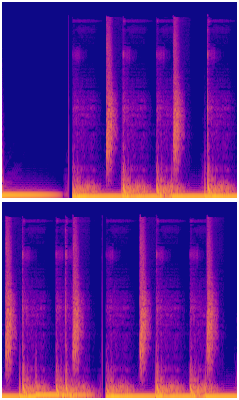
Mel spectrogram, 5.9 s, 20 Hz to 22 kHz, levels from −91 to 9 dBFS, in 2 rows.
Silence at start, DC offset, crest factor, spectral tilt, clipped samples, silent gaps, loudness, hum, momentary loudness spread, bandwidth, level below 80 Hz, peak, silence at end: 0 s; under 0.1%; 12 dB; -6.5 dB/octave; under 0.1%; none; -16 LUFS; none; 4 LU; 10.5 kHz; -14 dBFS; -2 dBFS; 0 s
